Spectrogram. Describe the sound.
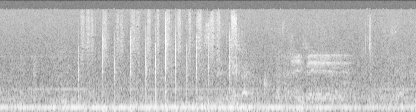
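A pen writing by hand, many quick, dry scratching strokes in an uneven rhythm over a steady low background hum, faint and close.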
